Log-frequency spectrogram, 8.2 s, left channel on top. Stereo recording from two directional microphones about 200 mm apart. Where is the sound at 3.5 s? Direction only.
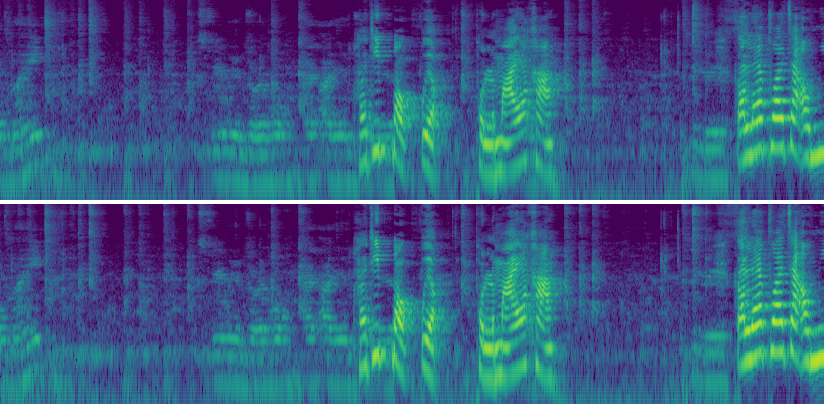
45° right (ahead or behind).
